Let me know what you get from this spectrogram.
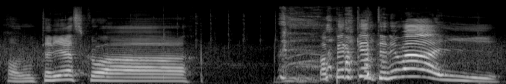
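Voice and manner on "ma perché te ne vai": high, slow exasperated shout; drawn out frustrated plea. Real, not acted. Player wandering off in game.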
